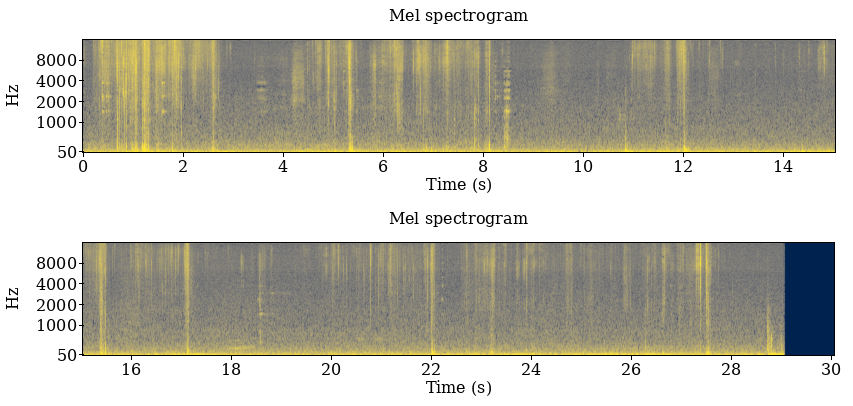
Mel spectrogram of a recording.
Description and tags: Cooked (medium) lamb meat being torn from the bone by hand.
OWI, flesh, meat, cooking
